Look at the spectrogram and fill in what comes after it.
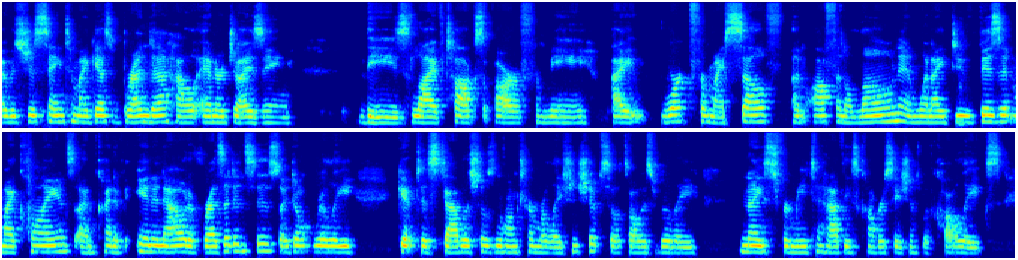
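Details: Adult woman speaking; normal speech.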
